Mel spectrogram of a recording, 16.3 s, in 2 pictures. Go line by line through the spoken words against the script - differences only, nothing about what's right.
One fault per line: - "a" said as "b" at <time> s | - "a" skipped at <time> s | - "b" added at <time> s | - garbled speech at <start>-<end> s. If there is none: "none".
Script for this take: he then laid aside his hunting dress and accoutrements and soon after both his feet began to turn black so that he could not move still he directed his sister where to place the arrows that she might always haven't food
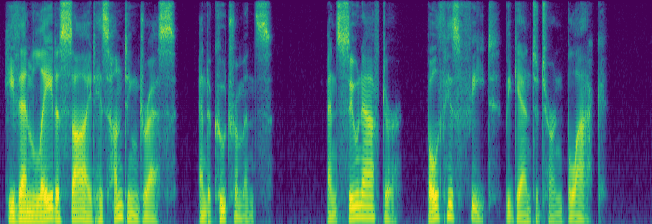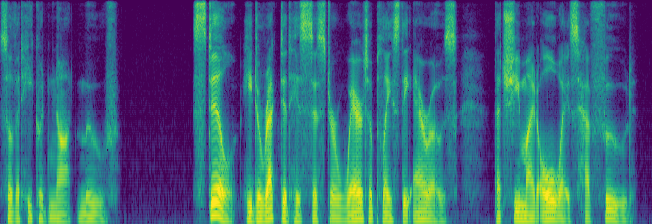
- "haven't" said as "have" at 15.4 s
